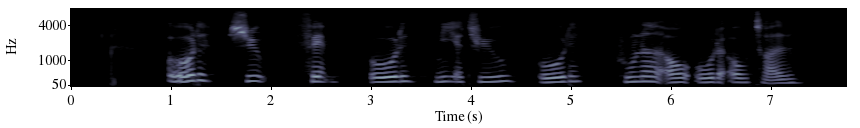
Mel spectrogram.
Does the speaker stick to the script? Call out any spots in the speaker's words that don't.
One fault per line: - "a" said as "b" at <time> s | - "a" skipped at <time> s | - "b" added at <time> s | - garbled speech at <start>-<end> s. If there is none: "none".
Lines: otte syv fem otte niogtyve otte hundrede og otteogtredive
none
